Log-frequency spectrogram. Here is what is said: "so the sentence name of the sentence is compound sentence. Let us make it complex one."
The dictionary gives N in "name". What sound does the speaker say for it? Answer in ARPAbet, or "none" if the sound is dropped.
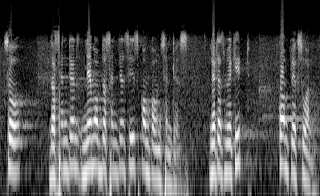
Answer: N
